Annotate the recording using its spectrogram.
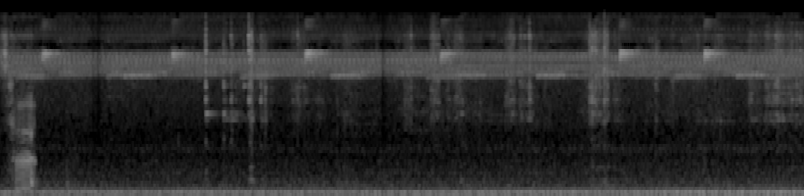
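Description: A pot clicks and knocks against a camping stove.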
